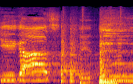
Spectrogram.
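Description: Upbeat Latin-style Christian praise song played by a band led by a drum kit. A wavering held note sounds in the first second, and a loud drum hit comes about one and a half seconds in.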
